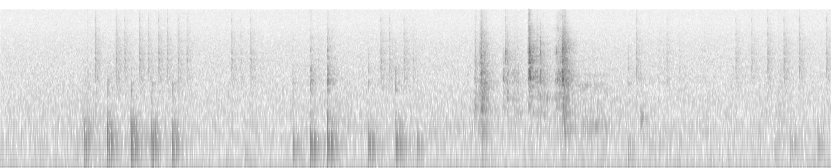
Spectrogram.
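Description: Quick light clicks and taps of a paintbrush handling wax, the brush knocking against the metal muffin-tin paint pots and dabbing onto the painted board. They come in short irregular clusters, the loudest a little past the middle.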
